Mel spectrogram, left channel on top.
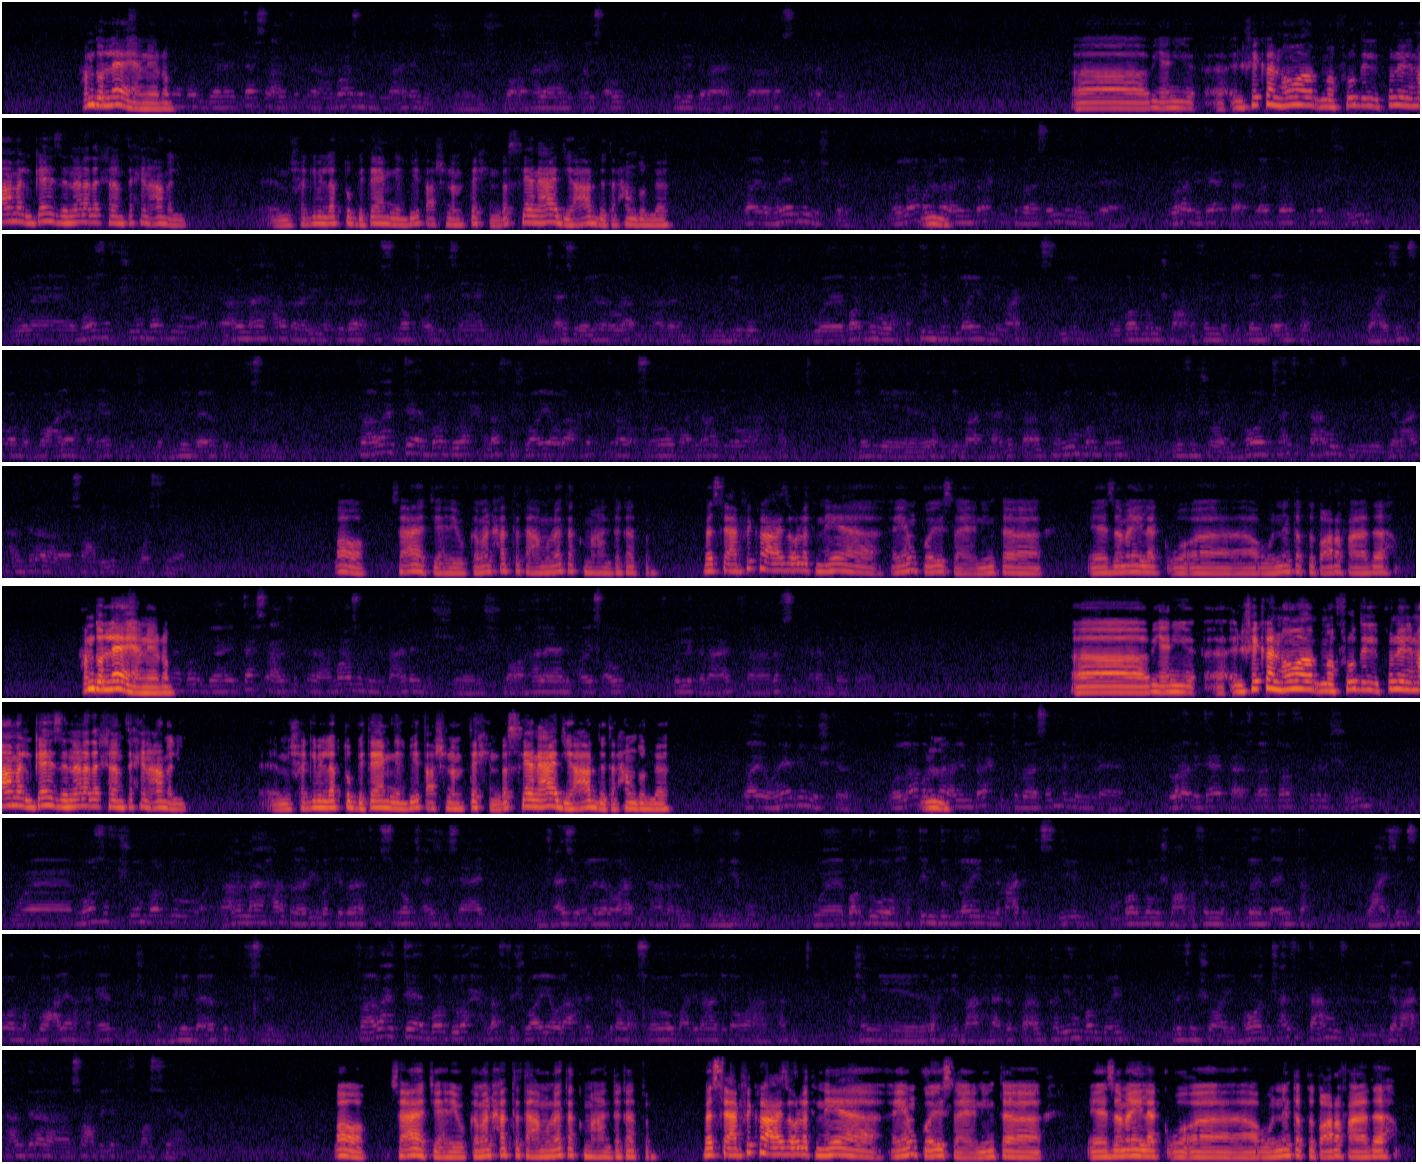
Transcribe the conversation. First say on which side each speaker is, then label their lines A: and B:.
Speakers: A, on the right (about 85°); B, on the right (about 35°).
A: الحمد لله
B: حصلت
A: يعني يا رب
B: معايا برضه يعني بتحصل على فكرة معظم المعامل مش مش مؤهلة يعني كويس قوي في كل الجامعات فنفس الكلام برضه يعني
A: آه يعني آه، الفكرة إن هو المفروض يكون المعمل جاهز إن أنا داخل أمتحن عملي آه، مش هجيب اللابتوب بتاعي من البيت عشان أمتحن بس يعني عادي عدت الحمد لله
B: ايوه ما هي دي المشكله والله برضه
A: مم.
B: انا امبارح كنت بسلم ال- الورق بتاعي بتاع اخلاء الطرف وكده للشؤون وموظف الشؤون برضه عمل معايا حركه غريبه كده تحس ان هو مش عايز يساعد ومش عايز يقول لنا الورق بتاعنا اللي المفروض نجيبه وبرضه حاطين ديدلاين لميعاد التسليم وبرضه مش معرفين الديدلاين ده امتى وعايزين صور مطبوع عليها حاجات مش مكاتبين البيانات بالتفصيل فالواحد تعب برضه راح لف شوية ولقى حاجات كتيرة ناقصاه وبعدين قعد يدور على حد عشان ي- يروح يجيب معاه الحاجة فكان يوم برضه ايه رخم شوية هو مش عارف التعامل في الجامعات عندنا صعب ليه في مصر يعني
A: اه ساعات يعني وكمان حتى تعاملاتك مع الدكاترة بس على فكرة عايز اقول لك ان هي ايام كويسة يعني انت زمايلك و... آه، وان انت بتتعرف على ده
